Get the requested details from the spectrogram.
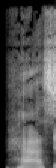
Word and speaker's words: Pansimian: Pansimian.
